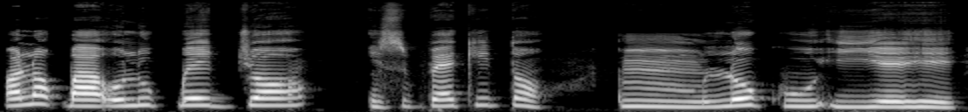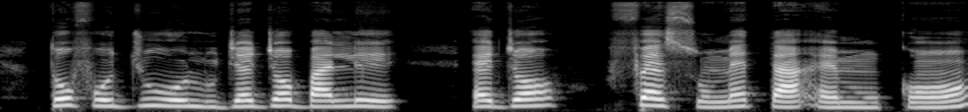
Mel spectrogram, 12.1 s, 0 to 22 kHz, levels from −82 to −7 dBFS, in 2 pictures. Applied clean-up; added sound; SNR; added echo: none; none; none; none.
